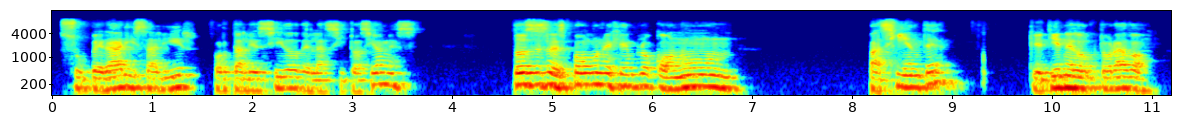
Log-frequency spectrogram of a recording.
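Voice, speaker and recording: A man's voice: fairly high pitch, dark tone. A man, a pastor and counselor, sharing a rambling, emphatic story in an online class. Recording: roomy echo.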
